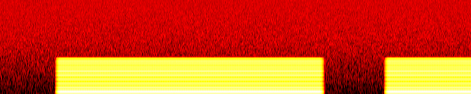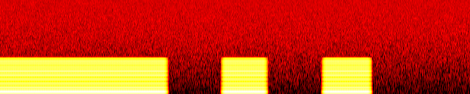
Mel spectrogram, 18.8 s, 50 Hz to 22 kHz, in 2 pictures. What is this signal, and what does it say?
Ship horn signal, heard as a ship's horn, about 170 Hz. 2 long, 2 short. At sea: I intend to overtake on your port side.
